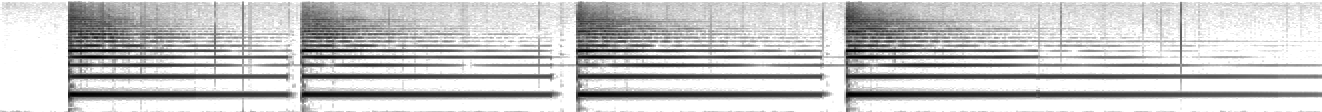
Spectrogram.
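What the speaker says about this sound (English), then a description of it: "And D sharp in the higher octave." The higher-octave D sharp string on an autoharp is plucked four separate times, each note ringing clear and slowly decaying before the next, close and quiet with no voices.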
